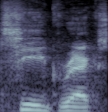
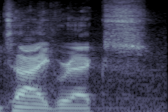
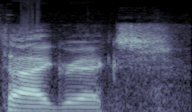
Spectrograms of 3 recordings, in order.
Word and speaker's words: Tigrex: odd sometimes man it's the reason that it's pronounced tigrex over the states where it really should be tigrex it's tigrex and it's uh bracki dios yeah that's that's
